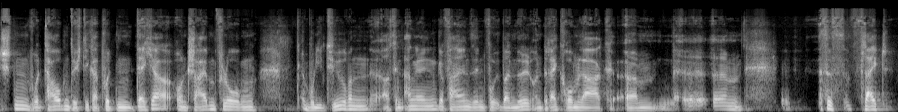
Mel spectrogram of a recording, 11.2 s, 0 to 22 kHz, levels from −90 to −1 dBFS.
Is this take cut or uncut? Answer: uncut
